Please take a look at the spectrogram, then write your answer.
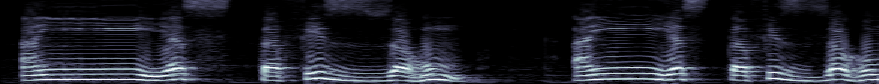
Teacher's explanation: ज़ा मुशद्दद है, तो इसको पढ़ेंगे 2 बार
